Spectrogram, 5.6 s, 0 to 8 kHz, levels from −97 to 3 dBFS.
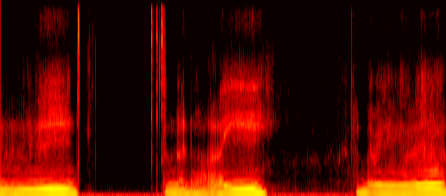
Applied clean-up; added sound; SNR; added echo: neural diffusion model UNIVERSE++.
